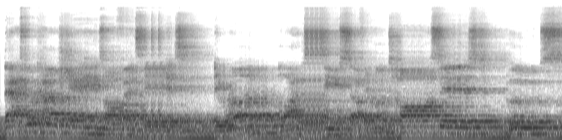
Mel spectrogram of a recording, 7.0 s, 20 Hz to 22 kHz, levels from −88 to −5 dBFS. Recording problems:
off-mic speech; far
room echo; noticeable; dies away in 1.3 s
squashed, flat; somewhat
electrical hum; noticeable; throughout; 60 Hz, 15 dB below the speech
uneven, jittery; strongly; from 0.5 to 6.5 s
audio stuttering; at 2 s, at 4 s and at 5 s

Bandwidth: 18 kHz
